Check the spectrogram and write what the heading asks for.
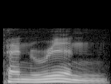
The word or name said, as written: Penrhyn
